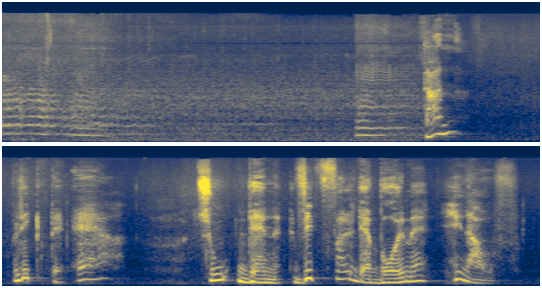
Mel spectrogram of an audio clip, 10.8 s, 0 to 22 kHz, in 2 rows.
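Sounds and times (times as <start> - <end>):
bees buzzing: 0.0 - 2.8, 3.5 - 4.2
speech: 7.4 - 10.5.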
